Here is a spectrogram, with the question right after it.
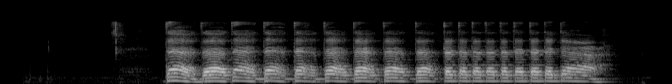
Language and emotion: Russian, positive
